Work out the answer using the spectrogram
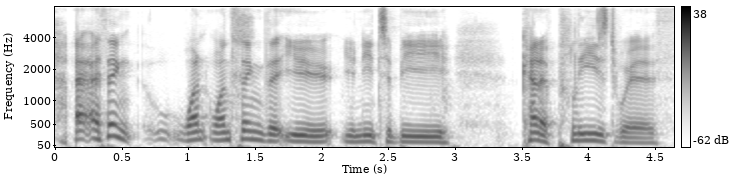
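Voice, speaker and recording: On a very clean recording with a silent background, a man speaks at a moderate pace. He has an unremarkable speaking voice with ordinary pitch variation. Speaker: harmonica teacher and podcast host. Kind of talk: casual interview.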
